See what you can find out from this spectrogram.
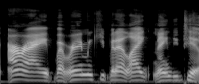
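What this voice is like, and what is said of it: Imitates another person's voice. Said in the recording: “That's a good impression of me, by the way. ... It's exactly how you sound.”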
